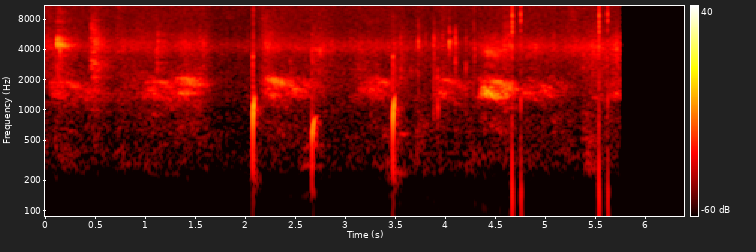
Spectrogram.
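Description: Faint background with a few distant bird caws and several short, falling plip-like clicks. The sound drops out completely for a moment near the end.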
